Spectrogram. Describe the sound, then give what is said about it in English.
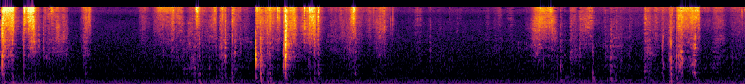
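Tarot cards being shuffled and drawn for a three-card reading, a quiet run of papery rustles and flicks broken by a few sharper snaps, with no talk. “Now for Geminis, let's pull three cards for you.”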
